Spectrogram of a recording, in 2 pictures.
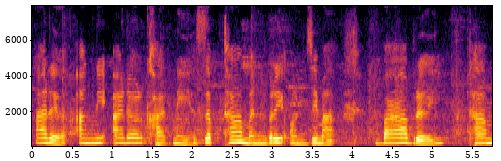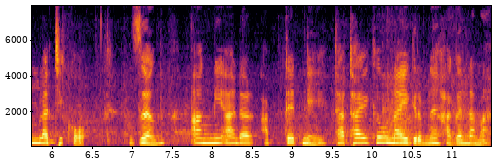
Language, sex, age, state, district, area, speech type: Bodo, female, 18-30, Assam, Kokrajhar, rural, read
